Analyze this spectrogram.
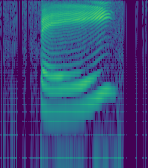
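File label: "bei2", Cantonese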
